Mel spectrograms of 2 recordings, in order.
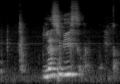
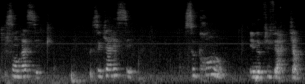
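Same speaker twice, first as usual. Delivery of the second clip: soft, low and intimate; quiet, loving wonder; tender, hushed admiration; 4 semitones lower, 7 dB quieter than usual. Acted. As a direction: lower the voice, caressing each phrase. Hands lovingly embracing, in contrast with feet.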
